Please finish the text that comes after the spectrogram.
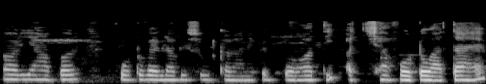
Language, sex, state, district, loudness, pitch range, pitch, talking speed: Hindi, female, Bihar, Darbhanga, -19 LUFS, 205-220 Hz, 210 Hz, 160 wpm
